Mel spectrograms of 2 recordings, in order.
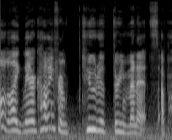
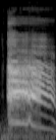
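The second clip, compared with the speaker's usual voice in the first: sharp higher, louder yell of pain; a scream, lighter than the real guttural one; 10 semitones higher, 5 dB louder than usual. Retold or imitated. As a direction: let out a sudden scream as the water breaks. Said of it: "literally screamed like that".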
